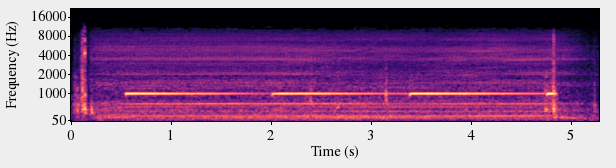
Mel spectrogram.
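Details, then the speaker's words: Old four-wheel-drive vehicle on a cold start in snow, failing to start after low fuel: a steady electric whir in even bursts with short pauses, separate from any engine note; an unfamiliar motor running behind the dash. "Sounds like there's a motor in behind there which I never heard before."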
